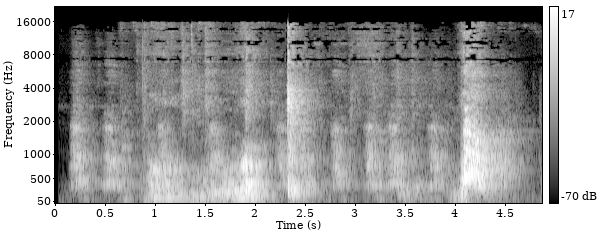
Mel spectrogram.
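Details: Eight-month-old Border Collie puppy reacting to a dog barking on TV: a run of short, gruff barks and yelps at an uneven pace, with one louder, sharper bark near the end, indoors.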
